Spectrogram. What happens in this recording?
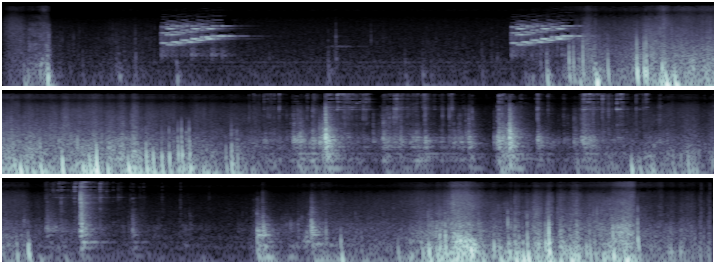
I have the phone in my pocket; someone is ringing the bell so I am walking over and unlock and open the door.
